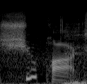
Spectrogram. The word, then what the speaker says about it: Supak: guess, and said, I think the name is Supak.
